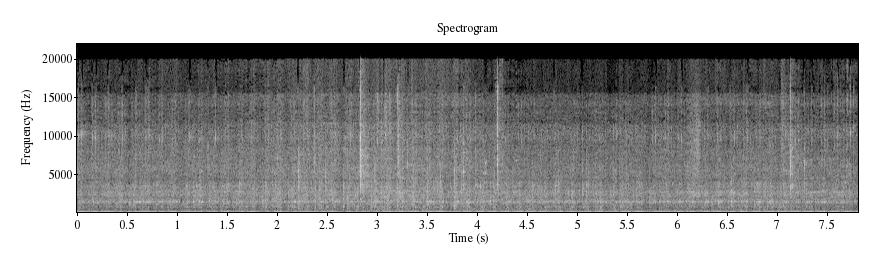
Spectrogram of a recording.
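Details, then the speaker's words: 1985 Honda CB1100F, barn-stored 20 years, first start after quick carb clean and new gas: steady, even low burble at idle, no knocks or misses; runs as it should. "So, you just saw it run uh uh runs as it should, it sounds like."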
